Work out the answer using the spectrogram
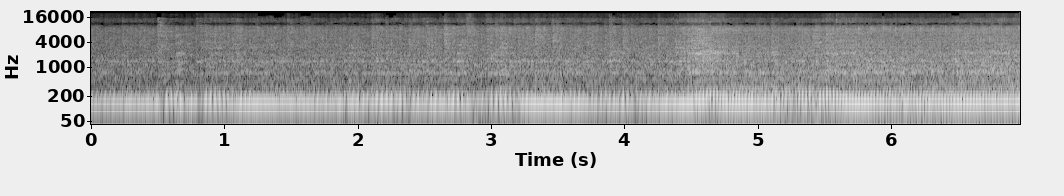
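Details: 1957 Hercules flathead four-cylinder engine with magneto, just revived, oil topped up after being a quart low, antifreeze circulating, warm but not hot after over 20 minutes; low steady idle with constant beat, no knock or tapping; normal idle.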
